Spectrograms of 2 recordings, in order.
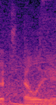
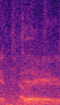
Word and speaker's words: Atelier: Meanwhile, all I'm waiting for is to get my hands on the new Atelier game. Atelier? That good old classic. That's how you pronounce it?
